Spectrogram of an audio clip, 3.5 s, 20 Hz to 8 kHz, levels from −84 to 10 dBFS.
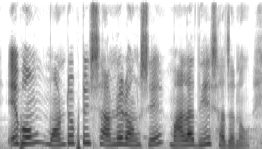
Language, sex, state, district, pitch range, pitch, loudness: Bengali, female, West Bengal, Alipurduar, 285-360 Hz, 305 Hz, -16 LUFS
